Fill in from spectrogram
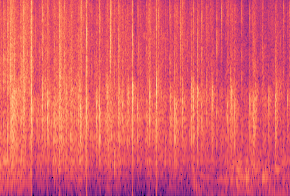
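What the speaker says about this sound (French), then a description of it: "J'aimerais qu'on puisse acclamer l'homme de Dieu." A church congregation applauds the pastor with steady, dense clapping from many hands, lively and close, sustained without pause and without any speech.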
